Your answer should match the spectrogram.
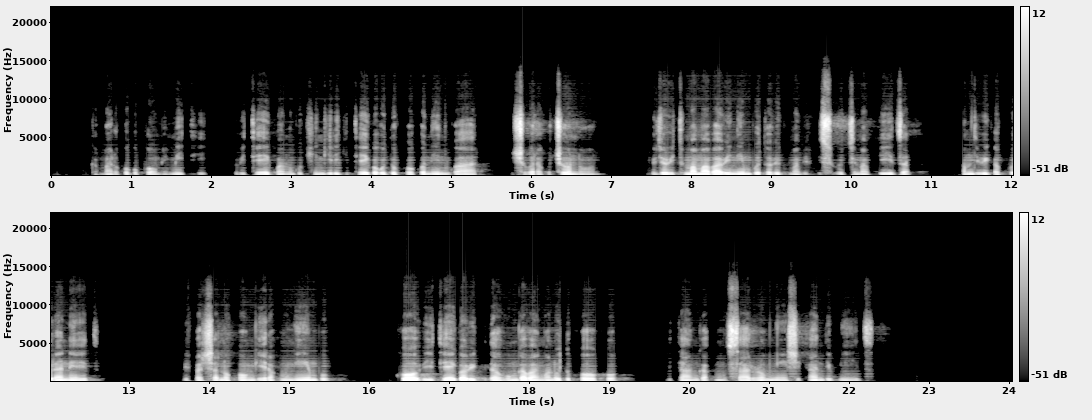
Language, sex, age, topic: Rundi, male, 18-24, agriculture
